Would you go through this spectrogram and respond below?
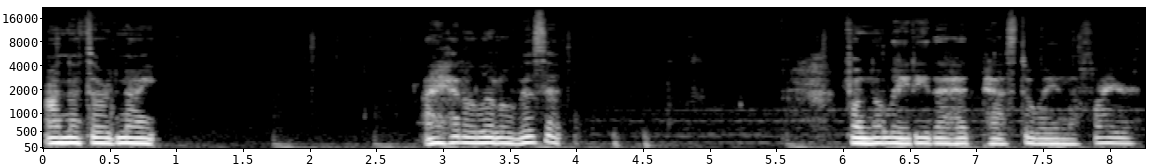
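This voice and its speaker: A woman hosting a ghost story show, telling a personal haunting story slowly with hushed pauses, her voice a little off from a recent illness. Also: low voice, monotone. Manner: slow, hushed, dramatic pauses. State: recovering from illness, voice sounds off. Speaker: storyteller host. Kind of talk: spoken ghost story narration.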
